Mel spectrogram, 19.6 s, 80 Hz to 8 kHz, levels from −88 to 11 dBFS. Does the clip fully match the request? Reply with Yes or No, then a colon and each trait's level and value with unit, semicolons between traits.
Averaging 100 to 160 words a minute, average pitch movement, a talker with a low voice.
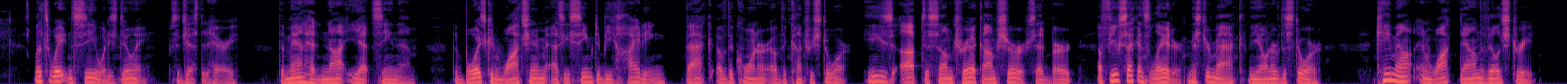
No: average, 195 wpm; average, 3.2 semitones; low, 110 Hz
